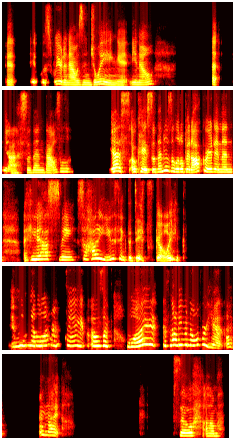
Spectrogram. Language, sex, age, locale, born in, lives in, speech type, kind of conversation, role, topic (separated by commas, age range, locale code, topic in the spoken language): English, female, 40-44, en-US, United States, United States, conversation, advice, user, How should I follow up and move forward after an awkward first date?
